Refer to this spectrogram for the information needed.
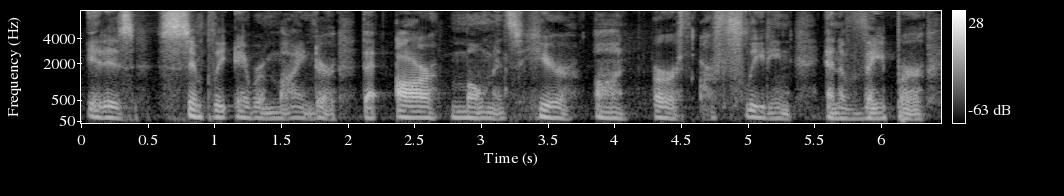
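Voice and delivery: low, soft and intimate, near a whisper in places; hushed Jesus voice. Acted. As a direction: speak as Jesus, quietly pleading. Jesus answering, voiced by preacher.

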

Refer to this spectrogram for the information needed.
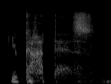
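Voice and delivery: whispered encouragement, soft and close; dad whispering encouragement to his son; tender whisper. Retold or imitated. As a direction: breathe it as reassurance. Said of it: "comfort him".

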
